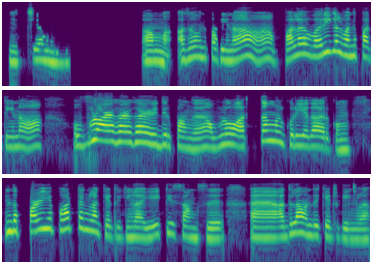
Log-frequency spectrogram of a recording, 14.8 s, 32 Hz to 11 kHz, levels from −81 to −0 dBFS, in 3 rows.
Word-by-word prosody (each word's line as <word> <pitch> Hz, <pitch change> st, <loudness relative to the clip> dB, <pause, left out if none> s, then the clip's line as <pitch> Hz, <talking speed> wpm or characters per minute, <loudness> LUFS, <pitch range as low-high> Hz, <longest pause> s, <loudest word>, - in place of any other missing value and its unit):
நிச்சயமாங்க. 180 Hz, +1 st, -5 dB, 1.3 s
ஆமா. 185 Hz, -4 st, -1 dB, 0.2 s
அதுவும் 225 Hz, +5 st, -3 dB
வந்து 240 Hz, -1 st, -7 dB
பார்த்தீங்கன்னா, 205 Hz, -1 st, -1 dB, 0.3 s
அ -, -, -3 dB, 0.3 s
பல 220 Hz, +6 st, +3 dB, 0.2 s
வரிகள் 345 Hz, +6 st, +2 dB
வந்து 270 Hz, 0 st, 0 dB
பார்த்தீங்கன்னா, 220 Hz, -3 st, -1 dB, 0.7 s
அவ்ளோ 275 Hz, +10 st, +3 dB
அழகழகா 300 Hz, -2 st, +6 dB
எழுதிருப்பாங்க. 225 Hz, -6 st, -3 dB, 0.2 s
அவ்ளோ 240 Hz, +6 st, -2 dB, 0.2 s
அர்த்தங்களுக்குரியதா 245 Hz, -5 st, -1 dB
இருக்கும். 180 Hz, -2 st, -7 dB, 0.4 s
இந்த 275 Hz, +1 st, +3 dB, 0.2 s
பழைய 325 Hz, +4 st, +4 dB
பாட்டுங்கள்லாம் 315 Hz, -6 st, +2 dB
கேட்டுருக்கீங்களா? 185 Hz, -2 st, -4 dB, 0.2 s
Eighties 225 Hz, +1 st, -9 dB
songs. 180 Hz, -2 st, -5 dB, 0.6 s
அ -, -, +3 dB, 0.3 s
அதெல்லாம் 245 Hz, +5 st, +2 dB
வந்து 205 Hz, -1 st, -4 dB
கேட்டுருக்கீங்களா? 160 Hz, -4 st, -6 dB
225 Hz, 105 wpm, -16 LUFS, 190-275 Hz, 1.3 s, அழகழகா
